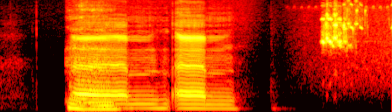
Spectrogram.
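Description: Birds: two loud, drawn-out harmonic calls, then a quick flurry of high, thin chirps in rapid succession near the end; no one speaks.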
